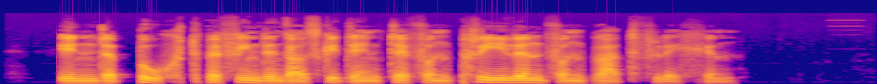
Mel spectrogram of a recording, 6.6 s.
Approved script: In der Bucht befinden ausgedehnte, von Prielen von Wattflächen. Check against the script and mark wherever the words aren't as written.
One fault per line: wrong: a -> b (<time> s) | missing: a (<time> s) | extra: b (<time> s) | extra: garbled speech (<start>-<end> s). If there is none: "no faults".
no faults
